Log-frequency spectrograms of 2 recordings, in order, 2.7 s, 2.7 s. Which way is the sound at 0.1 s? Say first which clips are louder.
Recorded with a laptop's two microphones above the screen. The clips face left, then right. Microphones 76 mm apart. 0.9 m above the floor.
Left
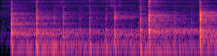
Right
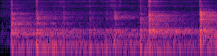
Left 6 dB; 70° left (ahead or behind).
